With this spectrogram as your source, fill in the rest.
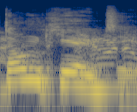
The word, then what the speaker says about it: Don Quixote: Don Quixote, that's how you say it.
